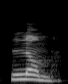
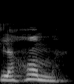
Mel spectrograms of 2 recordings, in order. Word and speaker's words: l'homme: For example, l'homme, man. We won't pronounce it lahom. No, the H is silent.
